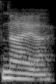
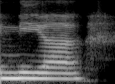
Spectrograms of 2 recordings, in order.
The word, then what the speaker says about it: Naya: What are different ways people pronounce your name? They say Nia. Yeah, Nia is the main common one. Nia. Nia. But I'm glad the pronunciation has been on the right track. Naya.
